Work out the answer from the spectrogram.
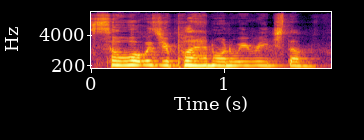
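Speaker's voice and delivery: loud shouting. Acting out a character shouting a question to the train conductor: shouting to the conductor. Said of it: "she's gonna shout to the conductor".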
